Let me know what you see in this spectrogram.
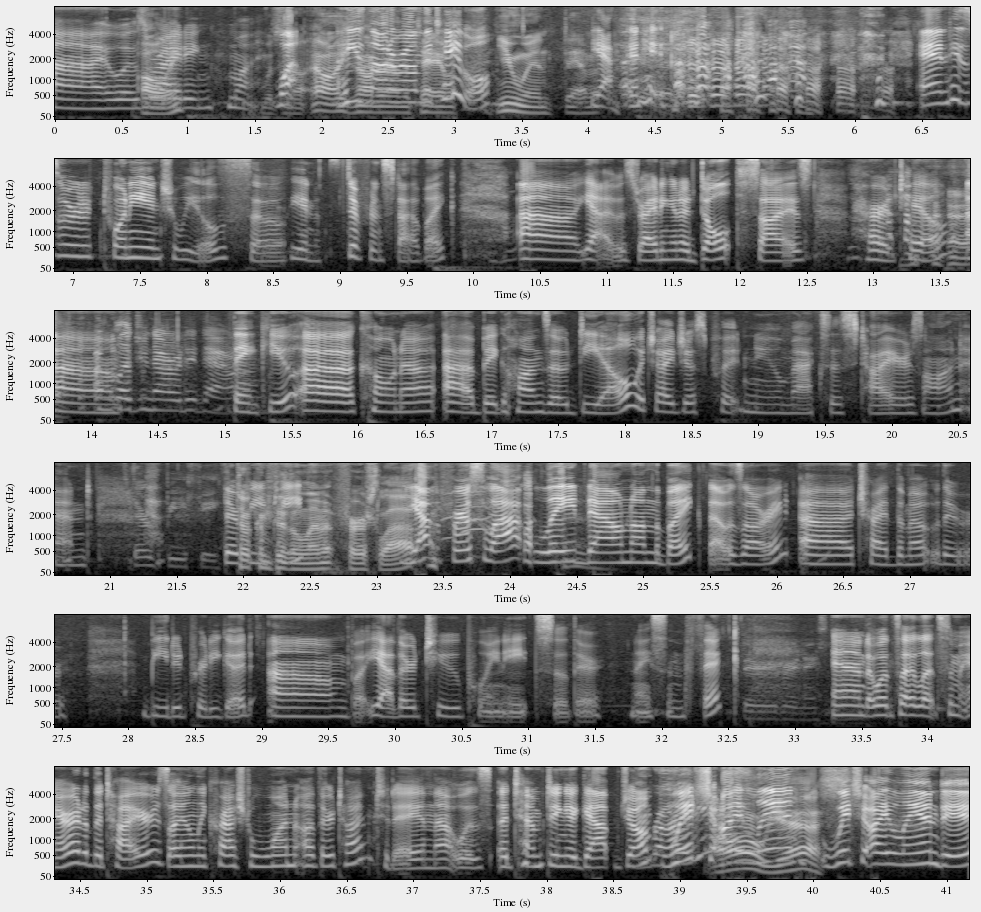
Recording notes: For one last time we are on location at Sugarloaf Bike Park, New Brunswick, for the last chair of the 2021 season. We have the entire ride crew along for a chat.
